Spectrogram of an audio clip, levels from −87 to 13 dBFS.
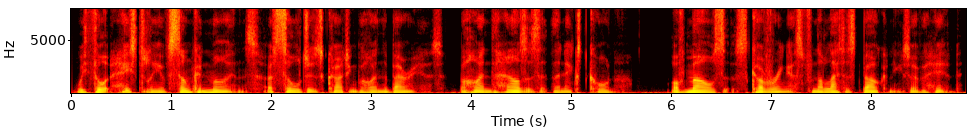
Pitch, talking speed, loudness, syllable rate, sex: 110 Hz, 190 wpm, -22 LUFS, 5.8 syllables/s, male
